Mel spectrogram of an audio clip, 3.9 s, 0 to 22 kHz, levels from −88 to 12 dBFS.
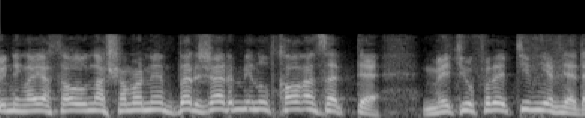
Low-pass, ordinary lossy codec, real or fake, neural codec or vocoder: none; none; fake; codec, 16 kHz, 1.1 kbps, Voila-Tokenizer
